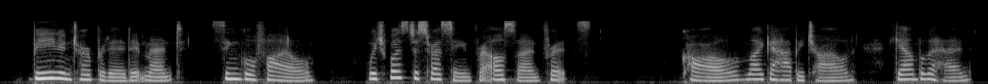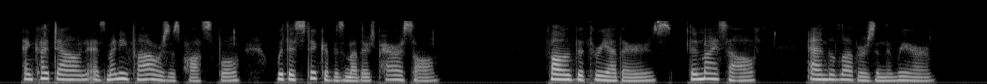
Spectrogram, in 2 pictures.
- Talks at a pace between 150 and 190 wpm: No, slow, 135 wpm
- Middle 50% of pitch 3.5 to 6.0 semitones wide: Yes, wide, 5.6 semitones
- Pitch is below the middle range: No, high, 190 Hz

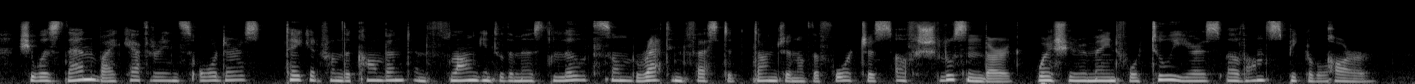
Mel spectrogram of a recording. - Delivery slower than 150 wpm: Yes, average, 140 wpm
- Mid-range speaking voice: Yes, medium, 170 Hz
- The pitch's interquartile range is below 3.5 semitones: Yes, average, 2.7 semitones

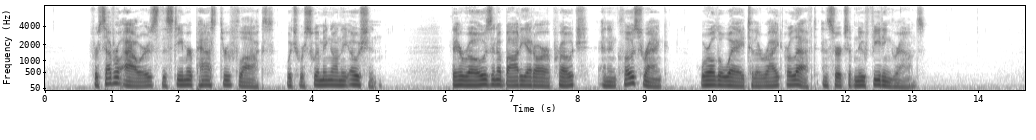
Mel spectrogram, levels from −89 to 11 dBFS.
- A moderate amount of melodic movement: Yes, average, 3.0 semitones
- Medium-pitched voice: No, low, 115 Hz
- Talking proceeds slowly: No, average, 160 wpm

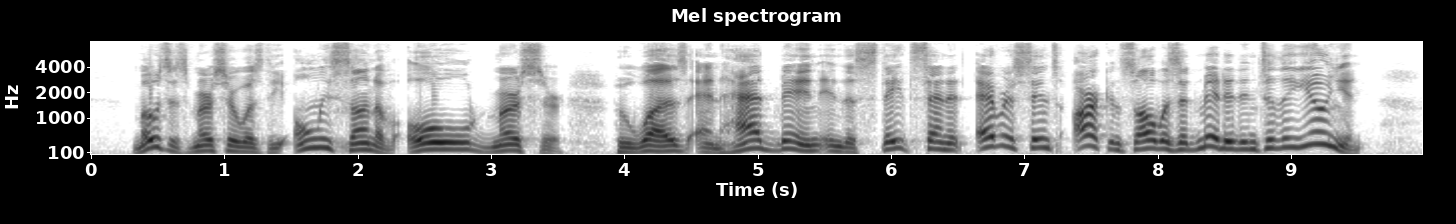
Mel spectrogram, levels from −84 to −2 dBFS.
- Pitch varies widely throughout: Yes, wide, 6.9 semitones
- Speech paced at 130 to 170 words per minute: Yes, average, 155 wpm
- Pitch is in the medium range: Yes, medium, 180 Hz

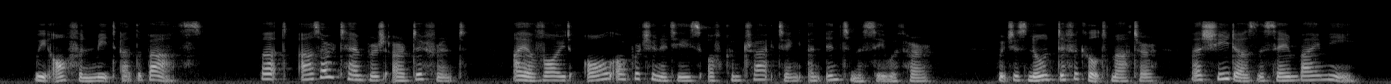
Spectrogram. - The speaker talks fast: No, average, 145 wpm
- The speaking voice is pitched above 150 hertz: Yes, medium, 185 Hz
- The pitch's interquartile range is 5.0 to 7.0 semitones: No, average, 4.1 semitones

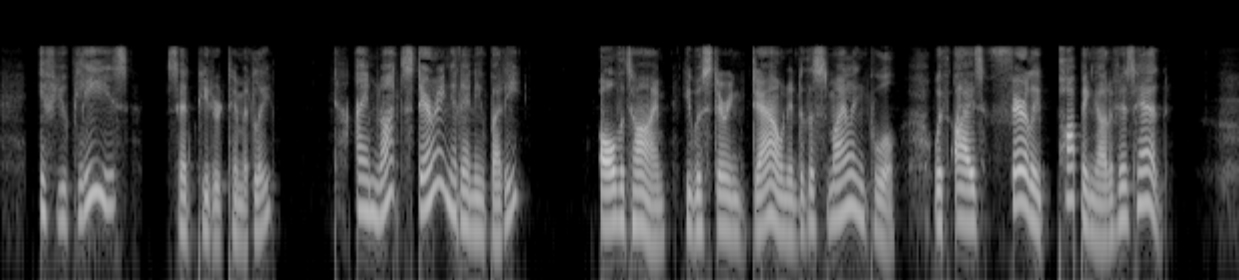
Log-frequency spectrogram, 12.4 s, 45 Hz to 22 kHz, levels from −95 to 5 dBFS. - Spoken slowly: No, average, 145 wpm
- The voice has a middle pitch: Yes, medium, 165 Hz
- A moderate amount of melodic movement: No, wide, 7.2 semitones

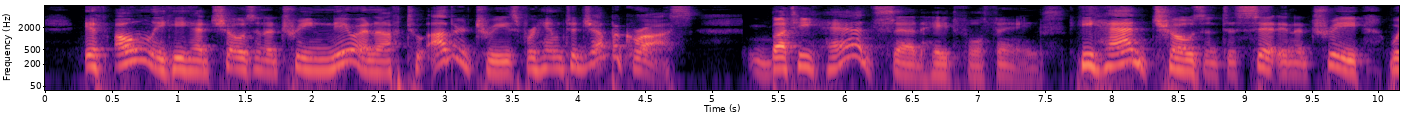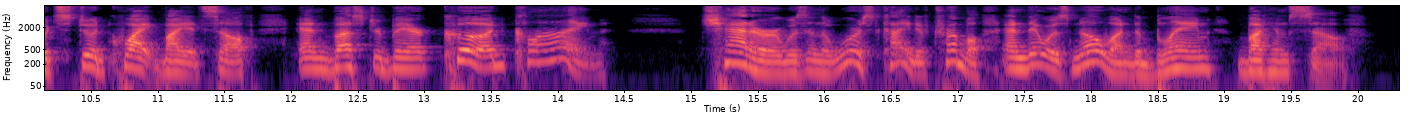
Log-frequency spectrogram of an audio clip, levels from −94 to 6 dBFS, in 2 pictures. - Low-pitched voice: No, medium, 145 Hz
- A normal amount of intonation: No, wide, 6.0 semitones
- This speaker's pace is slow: No, average, 170 wpm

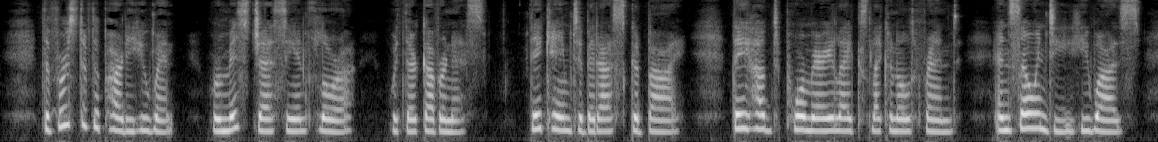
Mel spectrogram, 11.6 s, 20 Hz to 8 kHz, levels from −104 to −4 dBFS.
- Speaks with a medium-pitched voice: No, very high, 260 Hz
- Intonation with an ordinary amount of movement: No, narrow, 2.0 semitones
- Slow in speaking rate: No, average, 180 wpm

